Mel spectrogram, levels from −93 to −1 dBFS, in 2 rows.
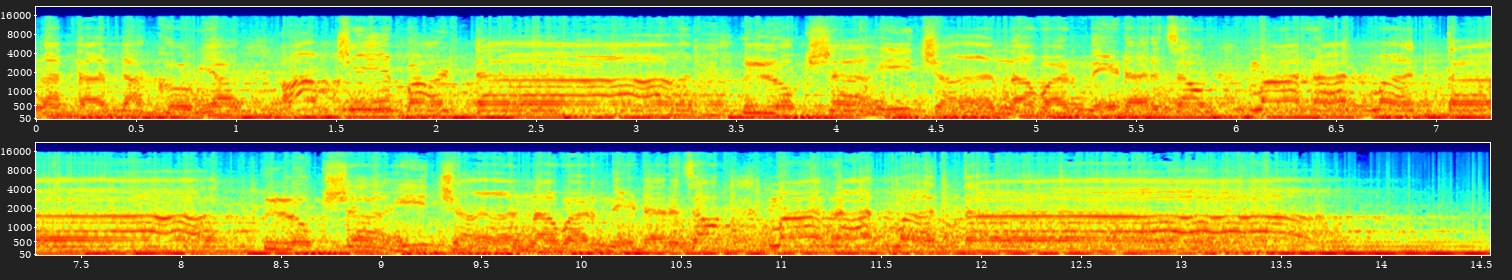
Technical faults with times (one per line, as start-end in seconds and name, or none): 0.00-14.55 block size mismatch (truncated)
